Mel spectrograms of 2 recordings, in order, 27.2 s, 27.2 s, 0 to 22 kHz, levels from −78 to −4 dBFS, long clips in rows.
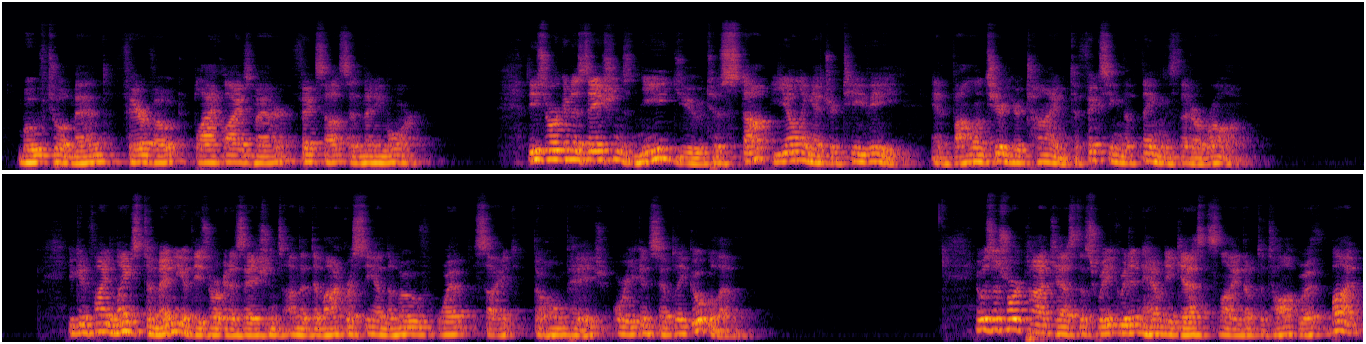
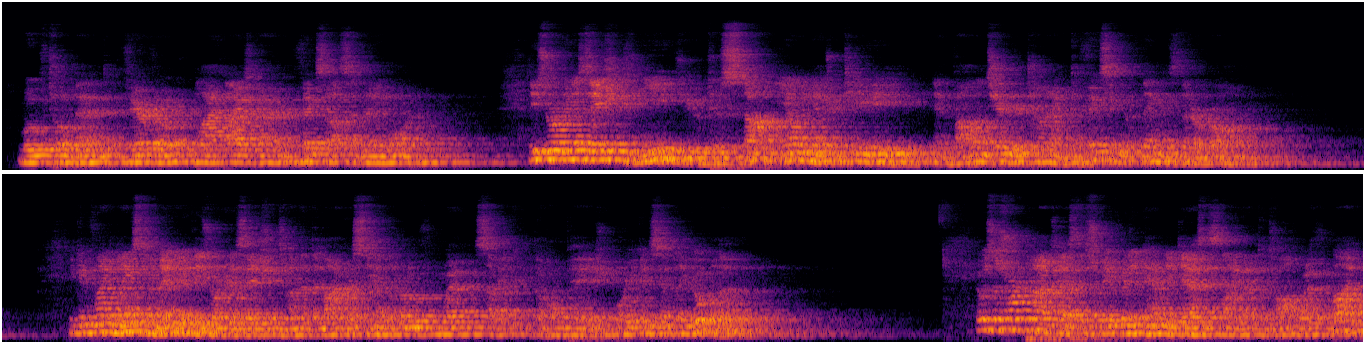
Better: first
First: room echo; slight; dies away in 0.4 s // off-mic speech; far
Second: room echo; strong; dies away in 1.9 s // off-mic speech; far

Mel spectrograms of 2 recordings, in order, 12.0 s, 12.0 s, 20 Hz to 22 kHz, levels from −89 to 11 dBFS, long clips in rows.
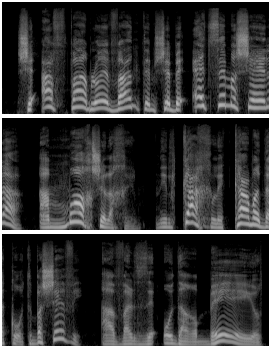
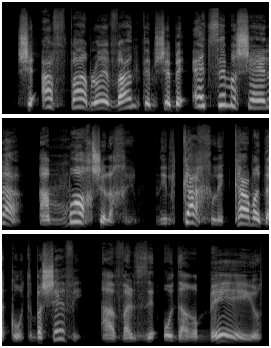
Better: first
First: none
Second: thin; very; fading below 350 Hz

